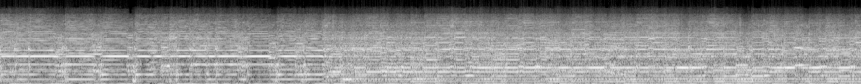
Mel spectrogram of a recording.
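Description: Loud instrumental Turkish folk music played on plucked saz (bağlama), with no singing; the bass line shifts about three seconds in.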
